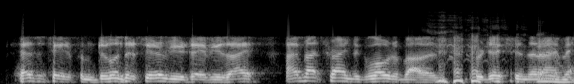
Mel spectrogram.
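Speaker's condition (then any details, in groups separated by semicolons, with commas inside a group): Parkinson's; stays active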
